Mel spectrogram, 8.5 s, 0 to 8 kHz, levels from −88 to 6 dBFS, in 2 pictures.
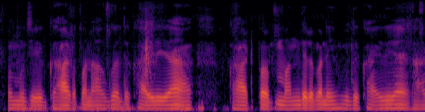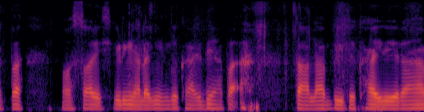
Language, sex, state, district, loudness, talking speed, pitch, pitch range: Hindi, male, Chhattisgarh, Kabirdham, -36 LUFS, 260 wpm, 105 Hz, 100-105 Hz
